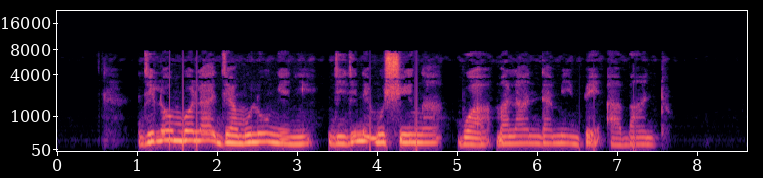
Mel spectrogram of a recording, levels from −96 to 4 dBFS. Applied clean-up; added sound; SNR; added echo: none; none; none; none.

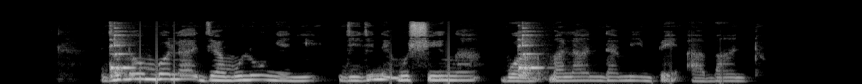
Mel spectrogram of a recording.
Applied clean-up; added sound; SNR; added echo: classical method log-MMSE.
